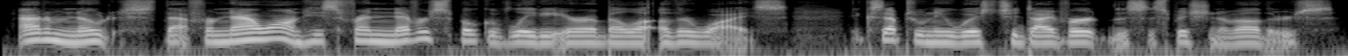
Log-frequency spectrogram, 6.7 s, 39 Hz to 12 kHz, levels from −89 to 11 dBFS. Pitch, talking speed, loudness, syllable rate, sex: 170 Hz, 215 wpm, -19 LUFS, 6.7 syllables/s, female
